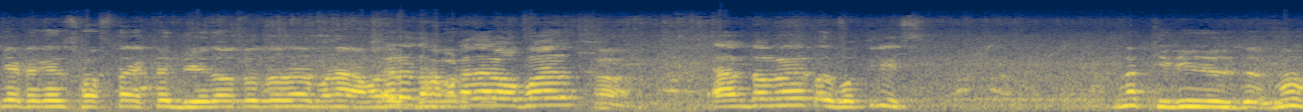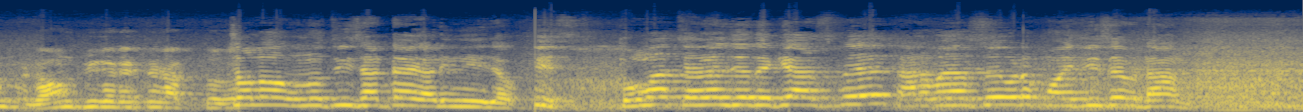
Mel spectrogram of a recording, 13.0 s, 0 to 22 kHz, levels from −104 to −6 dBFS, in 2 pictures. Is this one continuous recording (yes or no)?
no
